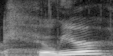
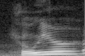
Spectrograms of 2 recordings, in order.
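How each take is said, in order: First: Said in the usual way. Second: Hillier repeated with a high questioning rise; unsure name. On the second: Shown as a demonstration. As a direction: say Hillier again, rising and unsure. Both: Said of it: "I think".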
